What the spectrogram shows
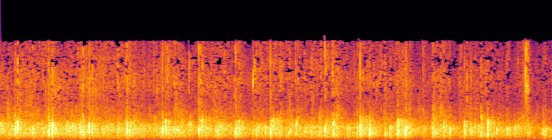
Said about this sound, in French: J'aimerais saluer tous ceux qui nous suivent sur Internet. Est-ce qu'on peut les accueillir Est-ce que vous pouvez les applaudir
